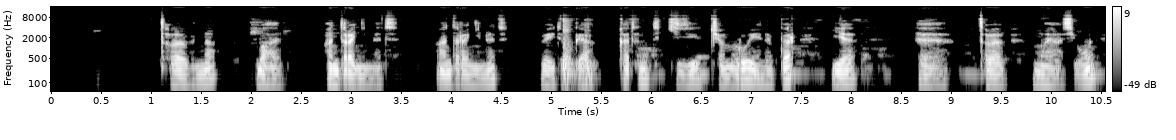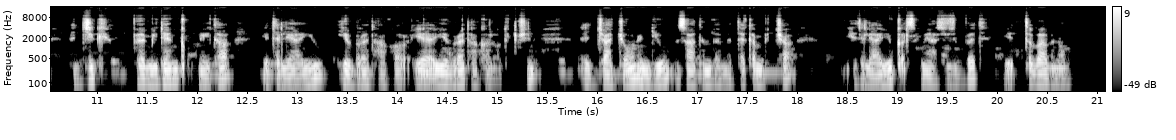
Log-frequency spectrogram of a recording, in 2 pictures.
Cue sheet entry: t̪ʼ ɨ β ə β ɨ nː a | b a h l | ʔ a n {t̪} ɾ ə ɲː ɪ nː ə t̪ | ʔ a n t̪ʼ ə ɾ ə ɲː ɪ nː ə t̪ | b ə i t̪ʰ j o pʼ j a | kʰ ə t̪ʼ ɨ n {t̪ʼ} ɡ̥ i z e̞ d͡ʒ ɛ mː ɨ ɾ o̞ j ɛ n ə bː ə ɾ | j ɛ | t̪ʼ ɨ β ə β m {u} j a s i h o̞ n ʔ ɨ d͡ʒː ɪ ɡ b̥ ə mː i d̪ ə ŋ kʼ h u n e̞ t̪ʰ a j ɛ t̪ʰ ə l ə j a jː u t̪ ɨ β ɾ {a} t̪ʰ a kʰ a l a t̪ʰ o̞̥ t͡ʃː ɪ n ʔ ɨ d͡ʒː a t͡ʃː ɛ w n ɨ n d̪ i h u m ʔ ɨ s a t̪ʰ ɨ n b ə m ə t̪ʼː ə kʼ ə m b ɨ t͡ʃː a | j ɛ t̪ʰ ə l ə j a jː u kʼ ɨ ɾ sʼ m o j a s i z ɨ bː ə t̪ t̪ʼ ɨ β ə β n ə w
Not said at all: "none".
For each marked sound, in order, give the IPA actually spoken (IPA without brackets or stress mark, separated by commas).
t̪ʼ, t̪, o, ə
